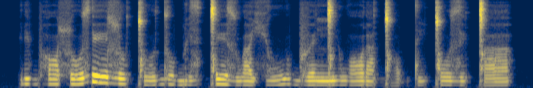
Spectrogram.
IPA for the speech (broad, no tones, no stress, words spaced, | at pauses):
ɾʲebhɔɬoz ɾe ɮʊǀʊ dobizǀez waçu wʊbvɛŋ͡ǀiwɔ ɾaɡ͡ǀɔb tiǀozɪǀa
